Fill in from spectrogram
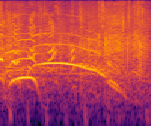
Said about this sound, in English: Every time Leyla Hussein speaks, she gets a round of applause.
